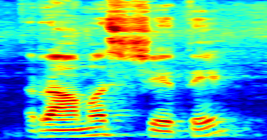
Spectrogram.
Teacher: पहले आए हुए स का परिवर्तन या विकार श के रूप में हो जाता है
